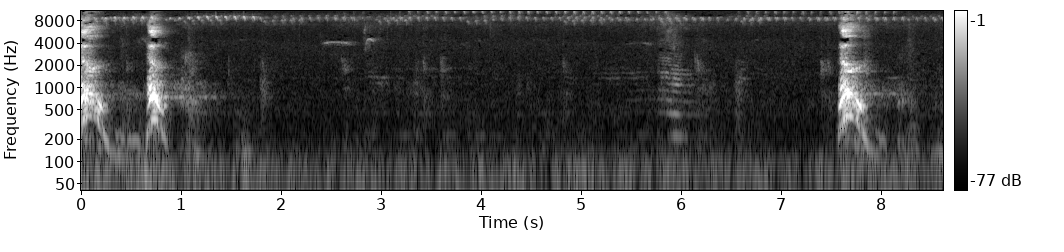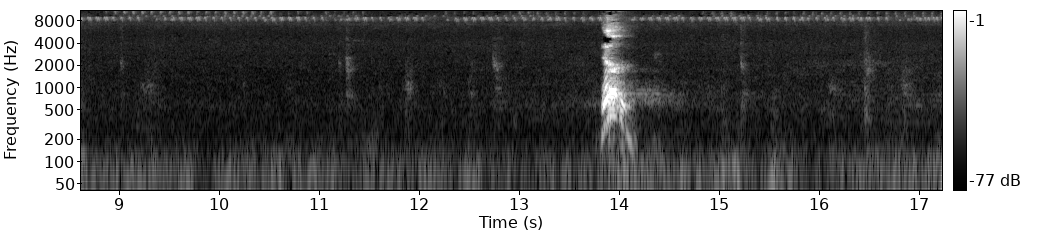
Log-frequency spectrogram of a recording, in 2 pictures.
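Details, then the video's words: French Bulldog named Regis barking at fairies, giving a quick double bark at the start, then single sharp barks roughly every six to seven seconds, with near silence between them. "barking at fairies"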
